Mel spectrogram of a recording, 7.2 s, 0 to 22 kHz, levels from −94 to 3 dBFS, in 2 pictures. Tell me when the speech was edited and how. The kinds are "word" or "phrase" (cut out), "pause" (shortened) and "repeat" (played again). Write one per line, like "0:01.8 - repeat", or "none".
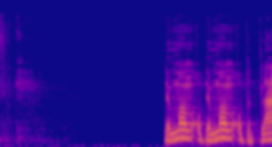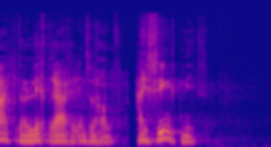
0:02.7 - repeat
0:03.8 - word
0:05.3 - pause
